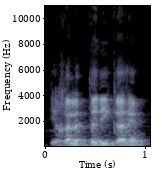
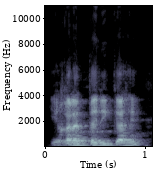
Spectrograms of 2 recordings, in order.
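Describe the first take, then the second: Both takes have the same delivery.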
